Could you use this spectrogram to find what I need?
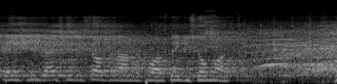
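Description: A young man speaks through a microphone, echoing in a large hall.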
